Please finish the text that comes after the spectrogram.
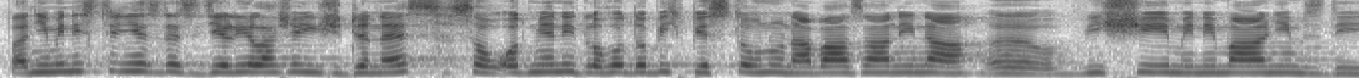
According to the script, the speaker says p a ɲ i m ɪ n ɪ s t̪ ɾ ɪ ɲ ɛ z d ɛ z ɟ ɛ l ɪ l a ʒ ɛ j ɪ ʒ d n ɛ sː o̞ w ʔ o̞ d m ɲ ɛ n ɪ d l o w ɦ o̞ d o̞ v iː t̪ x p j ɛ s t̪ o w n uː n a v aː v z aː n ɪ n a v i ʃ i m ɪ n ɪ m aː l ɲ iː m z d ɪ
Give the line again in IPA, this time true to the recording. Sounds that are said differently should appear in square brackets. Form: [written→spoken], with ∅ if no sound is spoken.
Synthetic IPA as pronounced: p a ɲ i m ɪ n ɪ s t̪ ɾ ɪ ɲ ɛ z d ɛ z ɟ ɛ l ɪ l a ʒ ɛ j ɪ ʒ d n ɛ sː o̞ w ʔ o̞ d m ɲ ɛ n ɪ d l o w ɦ o̞ d o̞ [v→b] iː [t̪→∅] x p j ɛ s t̪ o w n uː n a v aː [v→∅] z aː n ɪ n a v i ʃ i m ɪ n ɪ m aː l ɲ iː m z d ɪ

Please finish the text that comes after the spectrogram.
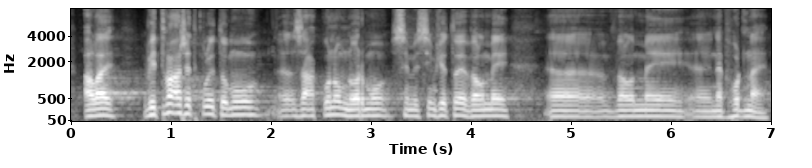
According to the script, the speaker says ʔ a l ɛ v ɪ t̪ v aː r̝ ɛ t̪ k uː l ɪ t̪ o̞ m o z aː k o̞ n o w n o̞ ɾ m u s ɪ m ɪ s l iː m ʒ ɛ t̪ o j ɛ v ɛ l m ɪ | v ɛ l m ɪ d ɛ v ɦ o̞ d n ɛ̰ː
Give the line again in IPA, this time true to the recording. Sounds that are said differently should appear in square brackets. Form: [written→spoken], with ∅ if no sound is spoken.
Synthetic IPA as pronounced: ʔ a l ɛ v ɪ t̪ v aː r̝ ɛ t̪ k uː l ɪ t̪ o̞ m [o→u] z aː k o̞ n o w n o̞ ɾ m u s ɪ m ɪ s l iː m ʒ ɛ t̪ o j ɛ v ɛ l m ɪ | v ɛ l m ɪ [d→n] ɛ v ɦ o̞ d n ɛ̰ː

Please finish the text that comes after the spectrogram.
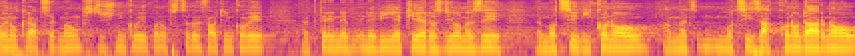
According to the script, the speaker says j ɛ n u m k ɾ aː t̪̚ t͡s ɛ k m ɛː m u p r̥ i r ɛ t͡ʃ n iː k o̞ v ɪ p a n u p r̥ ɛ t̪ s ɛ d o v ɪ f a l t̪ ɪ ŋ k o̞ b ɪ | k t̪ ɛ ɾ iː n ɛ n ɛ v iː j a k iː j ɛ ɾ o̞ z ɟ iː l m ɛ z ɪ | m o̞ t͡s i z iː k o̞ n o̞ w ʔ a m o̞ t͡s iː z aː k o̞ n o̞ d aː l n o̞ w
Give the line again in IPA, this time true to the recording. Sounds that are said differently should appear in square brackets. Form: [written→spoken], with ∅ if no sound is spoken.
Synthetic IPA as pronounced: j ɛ n [u→o] m k ɾ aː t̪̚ t͡s ɛ k m ɛː m u p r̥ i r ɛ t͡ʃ [n→ɲ] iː k o̞ v ɪ p a n u p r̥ ɛ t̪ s ɛ d o v ɪ f a l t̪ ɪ ŋ k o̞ [b→v] ɪ | k t̪ ɛ ɾ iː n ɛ n ɛ v iː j a k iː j ɛ ɾ o̞ z ɟ iː l m ɛ z ɪ | m o̞ t͡s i [z→v] iː k o̞ n o̞ w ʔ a m o̞ t͡s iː z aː k o̞ n o̞ d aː [l→ɾ] n o̞ w

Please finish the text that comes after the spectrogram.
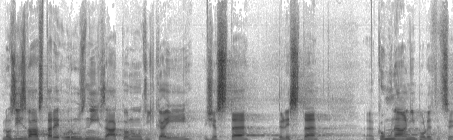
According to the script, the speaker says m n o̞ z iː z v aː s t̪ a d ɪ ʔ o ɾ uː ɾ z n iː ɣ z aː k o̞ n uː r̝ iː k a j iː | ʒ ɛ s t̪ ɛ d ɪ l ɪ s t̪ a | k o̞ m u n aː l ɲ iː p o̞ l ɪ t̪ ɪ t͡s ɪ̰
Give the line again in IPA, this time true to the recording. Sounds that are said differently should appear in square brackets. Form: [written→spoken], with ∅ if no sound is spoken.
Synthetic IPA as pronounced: m n o̞ z iː z v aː s t̪ a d ɪ ʔ [o→u] ɾ uː [ɾ→∅] z n iː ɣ z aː k o̞ n uː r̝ iː k a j iː | ʒ ɛ s t̪ ɛ [d→b] ɪ l ɪ s t̪ [a→ɛ] | k o̞ m u n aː l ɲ iː p o̞ l ɪ t̪ ɪ t͡s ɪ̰

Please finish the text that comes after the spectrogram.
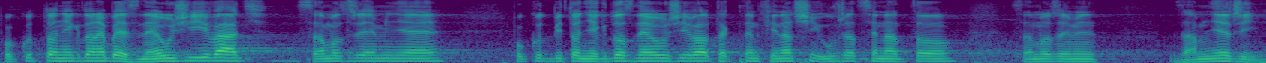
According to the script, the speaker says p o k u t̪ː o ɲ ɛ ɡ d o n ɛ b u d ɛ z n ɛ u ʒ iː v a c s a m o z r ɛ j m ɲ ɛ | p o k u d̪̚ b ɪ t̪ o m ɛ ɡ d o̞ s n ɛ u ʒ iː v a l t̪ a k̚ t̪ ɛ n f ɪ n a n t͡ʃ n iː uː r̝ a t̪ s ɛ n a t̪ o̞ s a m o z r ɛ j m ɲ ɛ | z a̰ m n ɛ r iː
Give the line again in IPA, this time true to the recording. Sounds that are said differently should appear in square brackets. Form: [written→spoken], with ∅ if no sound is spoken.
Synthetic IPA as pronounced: p o k u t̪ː o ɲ ɛ ɡ d o n ɛ b u d ɛ z n ɛ u ʒ iː v a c s a m o z r ɛ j m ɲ ɛ | p o k u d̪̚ b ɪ t̪ o [m→ɲ] ɛ ɡ d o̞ [s→z] n ɛ u ʒ iː v a l t̪ a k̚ t̪ ɛ n f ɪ n a n t͡ʃ [n→ɲ] iː uː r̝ a t̪ s ɛ n a t̪ o̞ s a m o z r ɛ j m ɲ ɛ | z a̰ m [n→ɲ] ɛ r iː

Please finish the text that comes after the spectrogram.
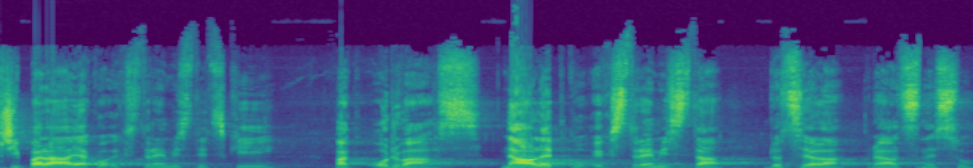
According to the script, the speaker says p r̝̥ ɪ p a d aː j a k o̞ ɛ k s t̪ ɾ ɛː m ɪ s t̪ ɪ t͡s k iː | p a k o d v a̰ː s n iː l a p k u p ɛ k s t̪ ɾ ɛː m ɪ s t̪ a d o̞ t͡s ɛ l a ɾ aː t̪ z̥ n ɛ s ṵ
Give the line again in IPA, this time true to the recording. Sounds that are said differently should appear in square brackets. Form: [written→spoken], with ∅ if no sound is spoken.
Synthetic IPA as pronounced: p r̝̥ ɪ p a d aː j a k o̞ ɛ k s t̪ ɾ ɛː m ɪ s t̪ ɪ t͡s k iː | p a k o d v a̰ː s n [iː→aː] l [a→ɛ] p k u [p→ʔ] ɛ k s t̪ ɾ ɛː m ɪ s t̪ a d o̞ t͡s ɛ l a ɾ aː t̪ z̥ n ɛ s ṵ

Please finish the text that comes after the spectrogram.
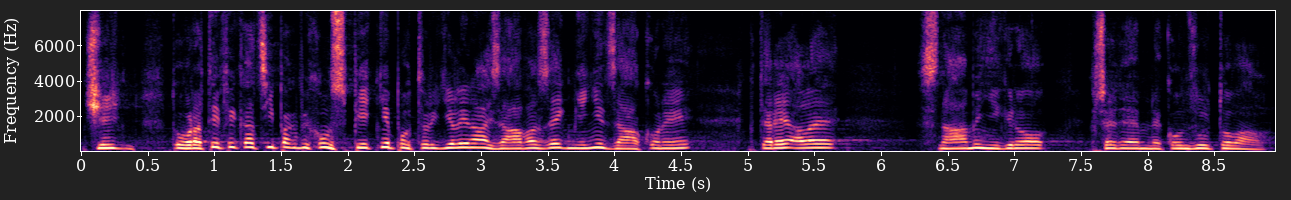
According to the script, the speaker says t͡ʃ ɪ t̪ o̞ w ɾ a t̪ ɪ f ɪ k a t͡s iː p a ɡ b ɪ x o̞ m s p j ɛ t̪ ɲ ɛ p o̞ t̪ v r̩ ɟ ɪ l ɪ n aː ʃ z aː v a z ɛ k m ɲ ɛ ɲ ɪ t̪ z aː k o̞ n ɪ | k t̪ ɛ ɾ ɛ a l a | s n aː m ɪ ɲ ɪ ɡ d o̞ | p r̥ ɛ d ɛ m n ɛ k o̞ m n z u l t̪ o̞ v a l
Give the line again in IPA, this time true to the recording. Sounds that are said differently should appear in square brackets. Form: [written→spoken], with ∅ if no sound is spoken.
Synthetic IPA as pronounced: t͡ʃ ɪ t̪ o̞ w ɾ a t̪ ɪ f ɪ k a t͡s iː p a ɡ b ɪ x o̞ m s p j ɛ t̪ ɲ ɛ p o̞ t̪ v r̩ ɟ ɪ l ɪ n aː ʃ z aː v a z ɛ k m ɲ ɛ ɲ ɪ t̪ z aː k o̞ n ɪ | k t̪ ɛ ɾ [ɛ→ɛː] a l [a→ɛ] | s n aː m ɪ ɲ ɪ ɡ d o̞ | p r̥ ɛ d ɛ m n ɛ k o̞ [m→∅] n z u l t̪ o̞ v a l

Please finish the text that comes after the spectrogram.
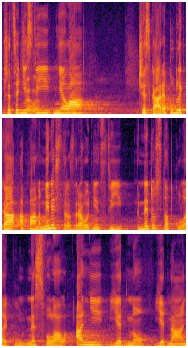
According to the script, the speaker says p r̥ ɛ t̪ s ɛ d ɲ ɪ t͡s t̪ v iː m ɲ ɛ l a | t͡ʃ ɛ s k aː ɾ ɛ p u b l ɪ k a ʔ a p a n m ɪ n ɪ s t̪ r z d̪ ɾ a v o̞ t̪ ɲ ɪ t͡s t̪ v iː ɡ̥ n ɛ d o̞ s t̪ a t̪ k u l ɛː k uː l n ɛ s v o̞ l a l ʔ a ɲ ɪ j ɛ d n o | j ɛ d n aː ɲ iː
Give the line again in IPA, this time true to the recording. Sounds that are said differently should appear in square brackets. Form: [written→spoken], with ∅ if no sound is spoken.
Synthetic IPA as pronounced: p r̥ ɛ t̪ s ɛ d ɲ ɪ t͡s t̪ v iː m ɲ ɛ l a | t͡ʃ ɛ s k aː ɾ ɛ p u b l ɪ k a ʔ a p a n m ɪ n ɪ s t̪ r z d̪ ɾ a v o̞ t̪ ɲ ɪ t͡s t̪ v iː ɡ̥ n ɛ d o̞ s t̪ a t̪ k u l ɛː k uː [l→∅] n ɛ s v o̞ l a l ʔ a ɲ ɪ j ɛ d n o | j ɛ d n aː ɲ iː

